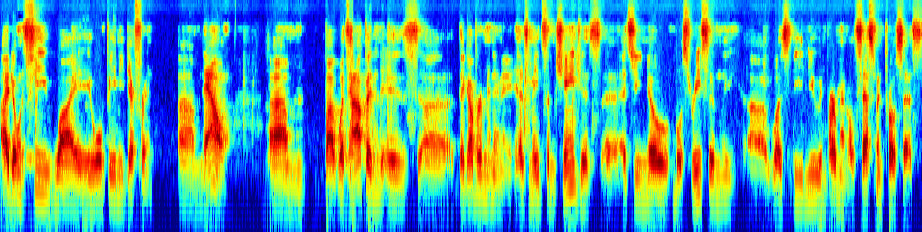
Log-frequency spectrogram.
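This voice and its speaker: Speaking at a moderate pace, a man talks in a Canadian accent. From northern British Columbia coast, Canada. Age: 40s. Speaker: guest. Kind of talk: interview. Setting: video call from home kitchen. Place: home room. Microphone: headset.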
